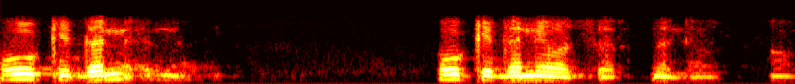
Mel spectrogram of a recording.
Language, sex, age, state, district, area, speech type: Marathi, male, 30-45, Maharashtra, Buldhana, urban, conversation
